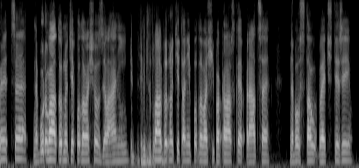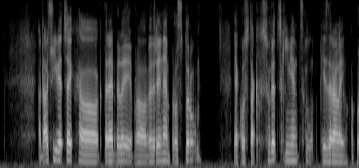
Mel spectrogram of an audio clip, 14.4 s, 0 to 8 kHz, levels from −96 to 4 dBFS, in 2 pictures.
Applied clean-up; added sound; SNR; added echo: neural diffusion model UNIVERSE++.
